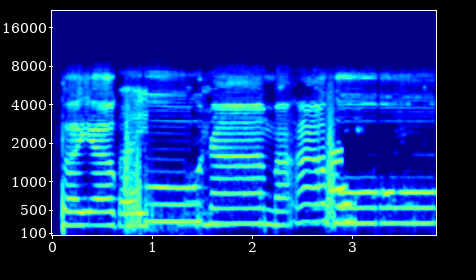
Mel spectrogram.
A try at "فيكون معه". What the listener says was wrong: ना को आपने स्ट्रेच नहीं करना है, इसको हम जल्दी पढ़ेंगे। फयकून माअहू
